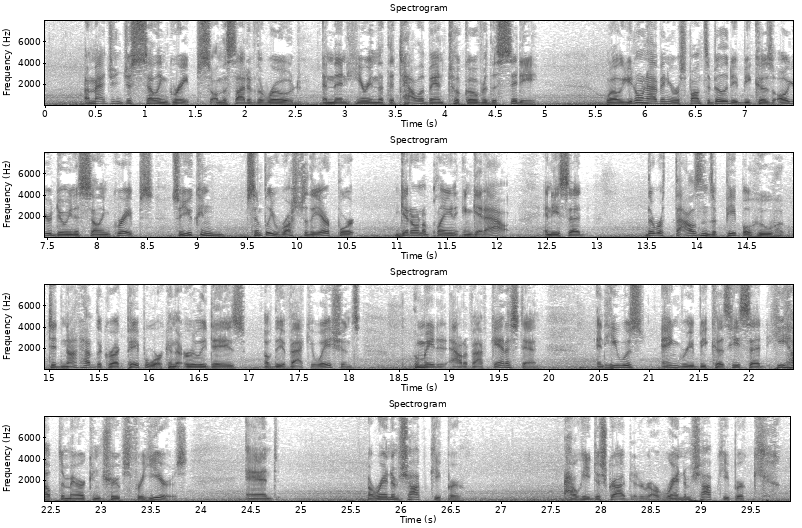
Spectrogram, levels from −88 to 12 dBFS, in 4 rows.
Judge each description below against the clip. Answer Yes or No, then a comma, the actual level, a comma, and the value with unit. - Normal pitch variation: Yes, average, 3.7 semitones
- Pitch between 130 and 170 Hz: Yes, low, 135 Hz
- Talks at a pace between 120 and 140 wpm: No, average, 200 wpm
